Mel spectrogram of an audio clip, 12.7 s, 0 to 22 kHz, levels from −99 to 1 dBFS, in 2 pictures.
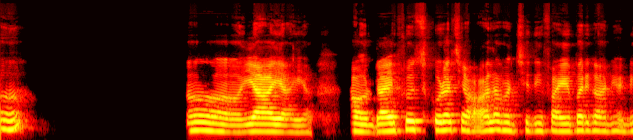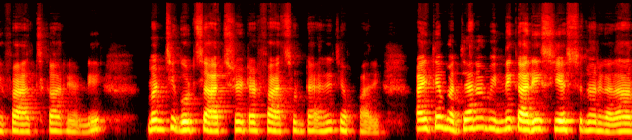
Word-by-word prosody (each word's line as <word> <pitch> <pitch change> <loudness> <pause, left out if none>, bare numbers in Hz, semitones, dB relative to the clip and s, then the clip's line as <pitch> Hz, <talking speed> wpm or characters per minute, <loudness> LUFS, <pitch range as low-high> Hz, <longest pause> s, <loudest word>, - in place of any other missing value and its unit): ఆ! - - -3
ఆ! - - -1 1.9
ఆ! - - -1 0.6
యాహ్! 175 0 +6
యాహ్! 160 -1 -3
యాహ్! - - -12 0.4
అవును. 175 -2 +1
డ్రై 180 +1 +6
ఫ్రూట్స్ 215 +1 +2
కూడా 205 0 +4
చాలా 195 +1 0
మంచిది. 195 -1 -5
ఫైబర్ 185 +1 0
గానియండి, 180 -1 -5
ఫ్యాట్స్ 175 -1 -2
కానియండి 185 0 -5 0.6
మంచి 230 +1 +1
గుడ్ 210 0 +5
సాచురేటెడ్ 195 0 0
ఫ్యాట్స్ 185 -2 -1
ఉంటాయనే 190 +2 -6
చెప్పాలి. 85 - -8 0.4
అయితే 240 +4 +2
మధ్యాహ్నం 240 +4 0
ఇన్ని 230 +4 -1
కర్రీస్ 220 +1 +5
చేస్తున్నారు 215 -2 0
కదా! 175 +2 0
195 Hz, 135 wpm, -23 LUFS, 180-215 Hz, 1.9 s, యాహ్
